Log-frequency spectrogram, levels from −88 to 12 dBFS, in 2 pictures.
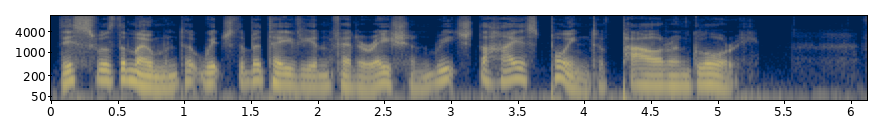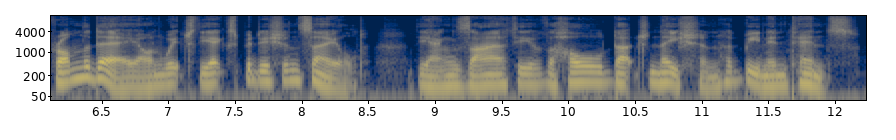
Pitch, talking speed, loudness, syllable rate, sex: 115 Hz, 170 wpm, -21 LUFS, 5.1 syllables/s, male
